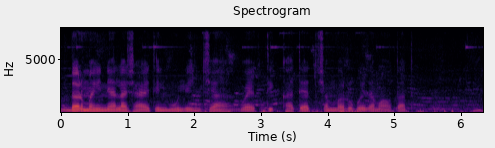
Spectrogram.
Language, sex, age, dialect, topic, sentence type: Marathi, male, 18-24, Varhadi, banking, statement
